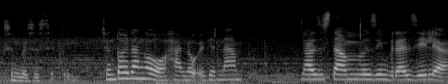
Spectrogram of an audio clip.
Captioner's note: speaking foreign language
